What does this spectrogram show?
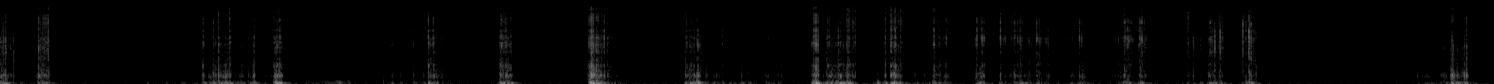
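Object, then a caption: Floral foam block inside a silicone ear model, scraped with a thin earpick. A thin earpick scrapes crumbly dry floral foam inside the right ear canal of a silicone fake ear resting on a dry floral foam block. Short, dry scraping and crunching bursts come in irregular clusters with quiet gaps between them. Each burst carries a low thump and a bright, crackly hiss that dies away almost at once.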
